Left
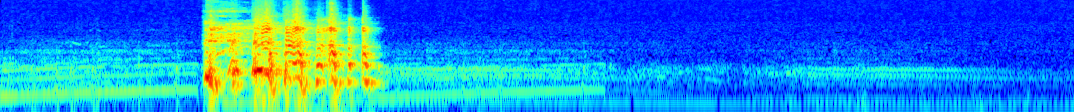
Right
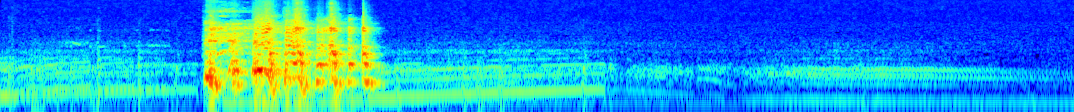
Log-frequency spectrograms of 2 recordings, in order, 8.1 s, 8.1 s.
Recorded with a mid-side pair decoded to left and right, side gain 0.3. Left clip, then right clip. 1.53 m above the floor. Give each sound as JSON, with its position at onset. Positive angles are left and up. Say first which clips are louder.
{"t": 1.5, "sound": "laughter", "louder": "left 3 dB", "azimuth_deg": 50, "distance_m": 0.7}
